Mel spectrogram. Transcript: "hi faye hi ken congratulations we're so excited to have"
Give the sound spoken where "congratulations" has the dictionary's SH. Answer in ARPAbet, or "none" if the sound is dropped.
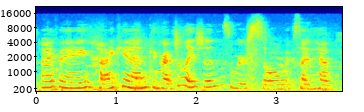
SH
